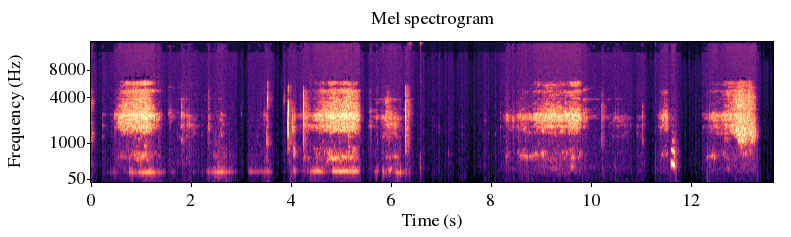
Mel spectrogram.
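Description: Noisy breathing with a high whistling, hissing quality in repeated breaths, about 15 a minute, and occasional low tonal squeaks; wheezy breathing.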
